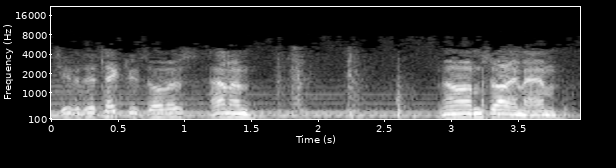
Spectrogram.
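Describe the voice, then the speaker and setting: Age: adult. Figure: a man doing a brisk police desk officer. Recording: tinny, humming. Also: medium pitch, steady tone, over music, lightly acted. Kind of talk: 1940s radio drama acting. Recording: tinny radio with mains hum.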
